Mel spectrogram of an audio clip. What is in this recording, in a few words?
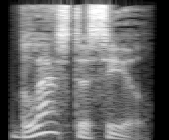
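"blastocoele", British English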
